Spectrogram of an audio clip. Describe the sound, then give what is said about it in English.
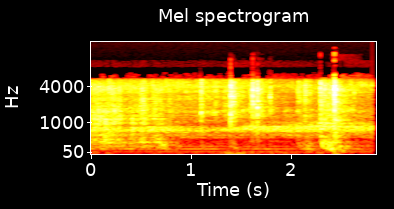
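Heavy doors being unbarred to let visitors in: a series of wooden clunks and knocks with scraping and rattling in between, building to a louder thud near the end, with no talking. “One moment, gentlemen. I'll unbar the doors.”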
